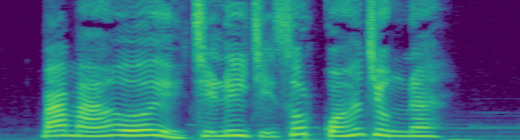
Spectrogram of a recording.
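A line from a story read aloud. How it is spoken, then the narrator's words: Panicked cry. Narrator (Vietnamese): mới hoảng hốt kêu lên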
